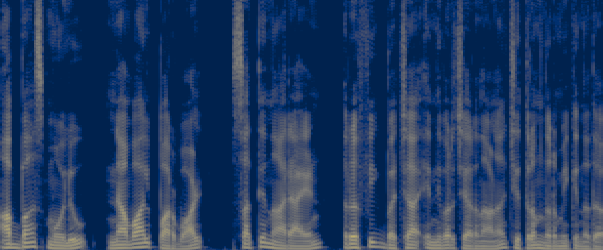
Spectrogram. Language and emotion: Malayalam, neutral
